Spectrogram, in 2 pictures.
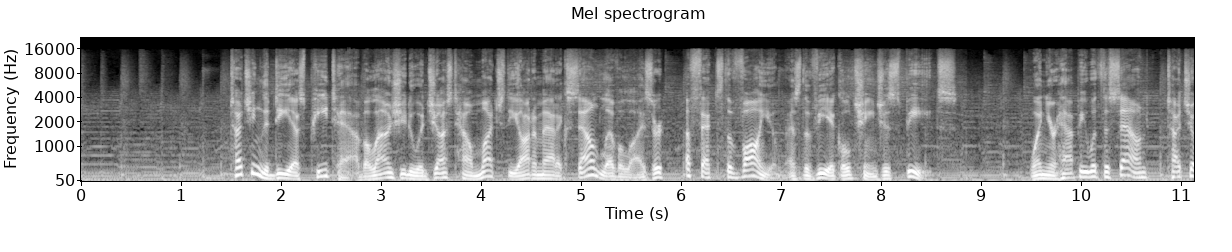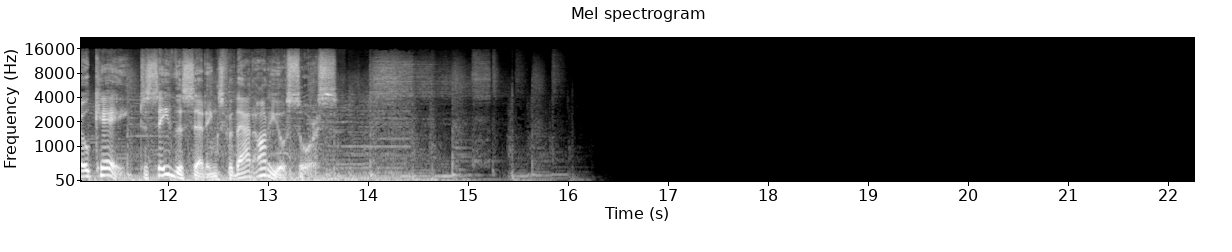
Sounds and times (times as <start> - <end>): Music: 0.0 - 16.2
Speech: 1.5 - 8.8, 9.5 - 13.8.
